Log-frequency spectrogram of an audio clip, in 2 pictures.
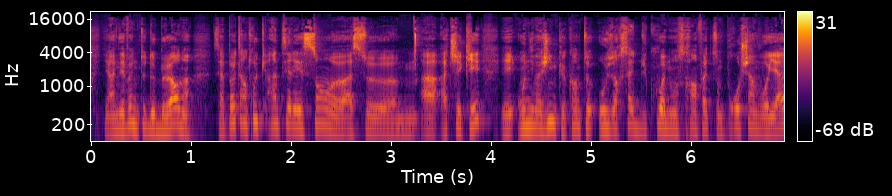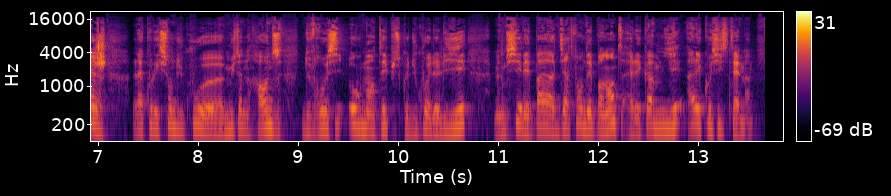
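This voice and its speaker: On a very clean recording with a silent background, a high-pitched man mumbles at a very fast pace with ordinary pitch variation. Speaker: crypto and NFT YouTuber. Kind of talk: daily news roundup video. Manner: mumbled, little articulation.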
